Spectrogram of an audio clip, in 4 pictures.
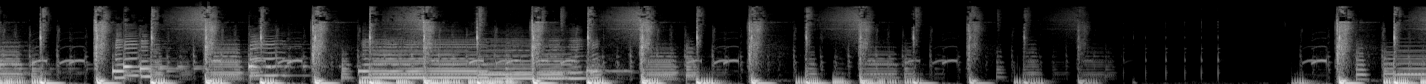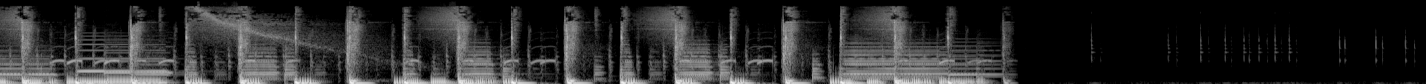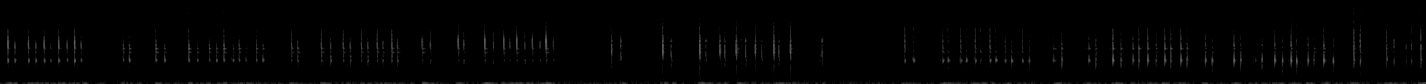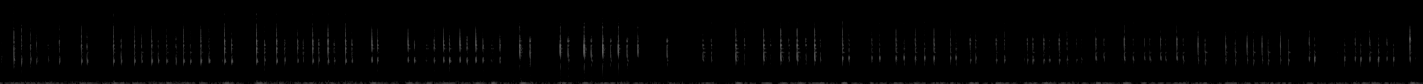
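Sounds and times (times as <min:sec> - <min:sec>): typing on mechanical keyboard: 0:25.2 - 0:36.8, 0:37.5 - 0:57.0.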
